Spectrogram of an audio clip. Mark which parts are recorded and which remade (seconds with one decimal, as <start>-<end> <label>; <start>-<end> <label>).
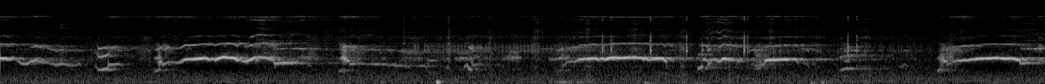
0.0-1.1 recorded; 1.1-3.8 remade; 3.8-9.5 recorded; 9.5-10.1 remade; 10.1-10.5 recorded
